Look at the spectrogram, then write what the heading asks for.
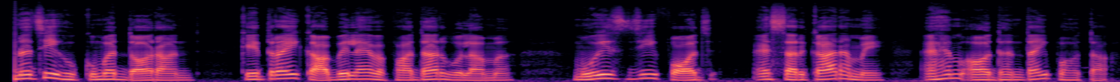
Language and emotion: Sindhi, neutral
